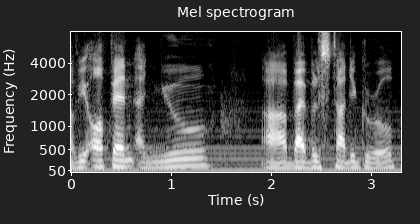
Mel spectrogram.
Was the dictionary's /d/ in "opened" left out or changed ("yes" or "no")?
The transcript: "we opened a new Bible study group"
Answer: yes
